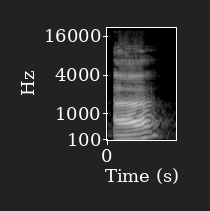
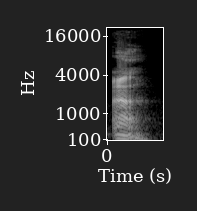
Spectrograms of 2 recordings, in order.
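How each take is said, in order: First: It starts as a plain vowel. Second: It starts with a deep throat sound. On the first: The speaker calls it wrong. "bukan a ya" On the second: The speaker calls it right. "suara yang dalam"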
